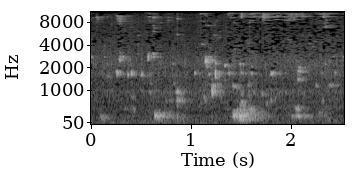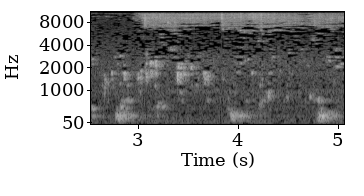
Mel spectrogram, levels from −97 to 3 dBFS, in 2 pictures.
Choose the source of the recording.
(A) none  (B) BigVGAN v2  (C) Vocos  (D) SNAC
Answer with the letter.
A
